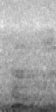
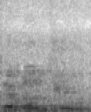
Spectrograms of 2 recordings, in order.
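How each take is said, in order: First: The letter is said as clipped 'dablyu'. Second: The letter is said as full 'double-u'. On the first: The speaker calls it wrong. "डब्ल्यू नहीं होता है" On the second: The speaker calls it right. "ये बोला जाता है डबल क्यू"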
